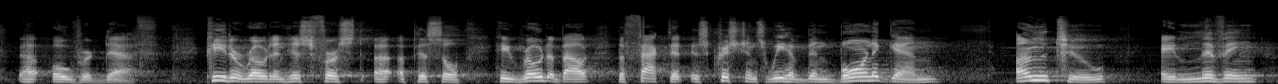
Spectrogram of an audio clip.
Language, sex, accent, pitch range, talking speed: English, male, American, 135-195 Hz, 120 wpm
